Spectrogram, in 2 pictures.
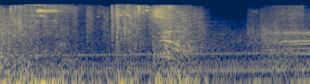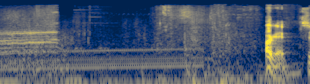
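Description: Game weapons fire with electronic zaps and bursts.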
